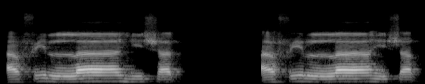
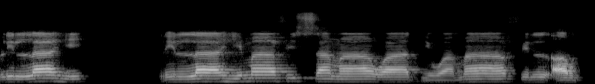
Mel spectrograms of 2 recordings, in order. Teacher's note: Dibaca tarqiq, dibaca tipis ketika lafzul jalalah ini jatuh setelah kasroh.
